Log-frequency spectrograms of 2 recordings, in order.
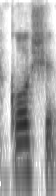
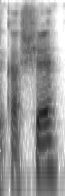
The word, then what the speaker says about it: kasher: ou alguns chamam de kosher, mas a pronúncia correta é caché,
